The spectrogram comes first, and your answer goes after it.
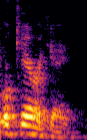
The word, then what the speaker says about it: Okereke: But Nickel and AK, I forget how you say it. It's Bobby Okere, AK Okereke.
